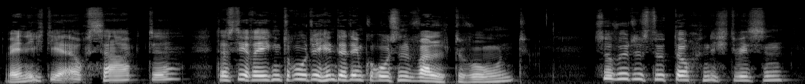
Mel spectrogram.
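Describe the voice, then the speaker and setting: A man's voice: sits high, animated, slow, gravelly, darkish tone, pitched above the performer's own voice, heavily acted. A man voicing a small, spiteful male goblin with a quacking, squawky voice and a mocking, sing-song way of talking in an audiobook. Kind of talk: audiobook character voice.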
